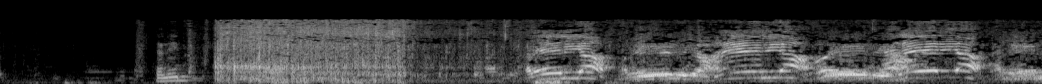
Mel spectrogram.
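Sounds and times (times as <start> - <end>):
speech: 1.6 - 3.1, 5.0 - 10.4
borewell pump motor running: 2.1 - 5.2
water flowing: 2.2 - 6.3.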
